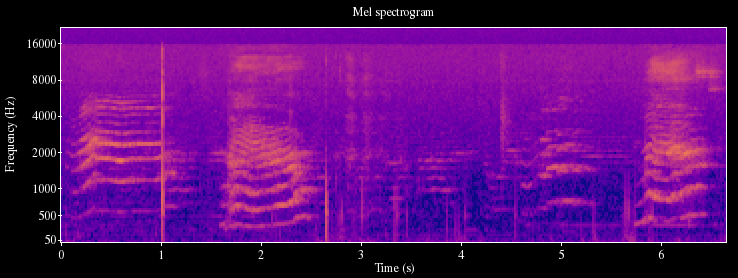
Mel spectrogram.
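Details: House cat responding to fake meowing from people; several stretched, bending meows with rich harmonics, some loud and some softer, separated by short quiet spells and a few clicks.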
